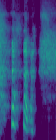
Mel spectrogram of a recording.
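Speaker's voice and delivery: quick high giggle; high laugh. Real, not acted. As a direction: giggle at yourself. Laughing at her own image.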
